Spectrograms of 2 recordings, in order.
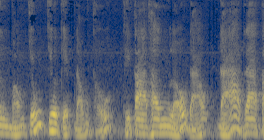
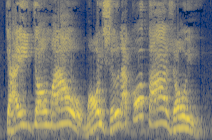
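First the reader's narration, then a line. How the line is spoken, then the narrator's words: Shouting. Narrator (Vietnamese): Tà thần lỗ đạo liền quát lên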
